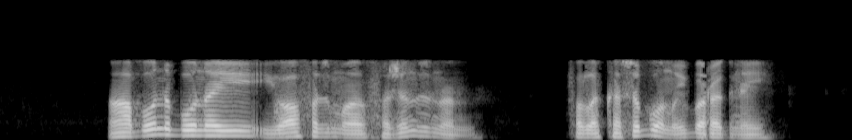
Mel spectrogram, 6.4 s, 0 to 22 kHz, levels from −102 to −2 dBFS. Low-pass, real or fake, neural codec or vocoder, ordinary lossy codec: 3.6 kHz; real; none; AAC, 24 kbps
